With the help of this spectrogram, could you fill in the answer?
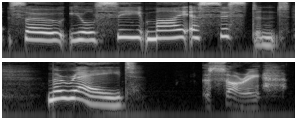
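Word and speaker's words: Mairead: you'll see my assistant merade sorry how do you spell that it's m a i r e a d marade okay got that it's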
